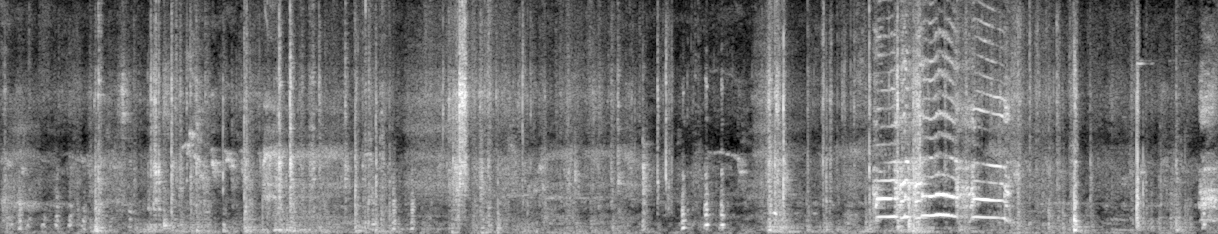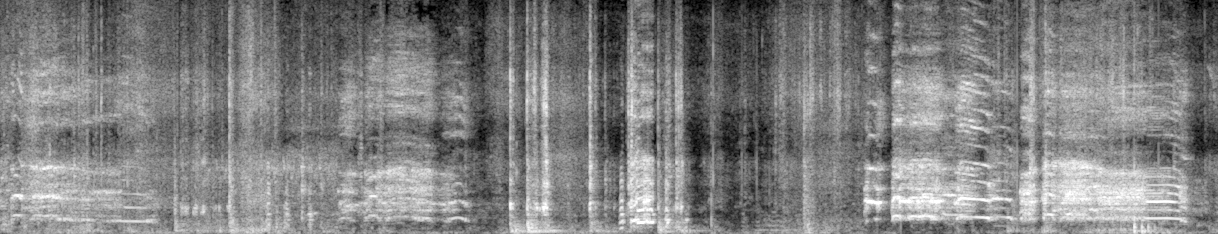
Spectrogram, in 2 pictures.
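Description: Roosters crow loudly several times among a flock of clucking chickens, with scattered wing flaps and busy farmyard noise throughout.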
